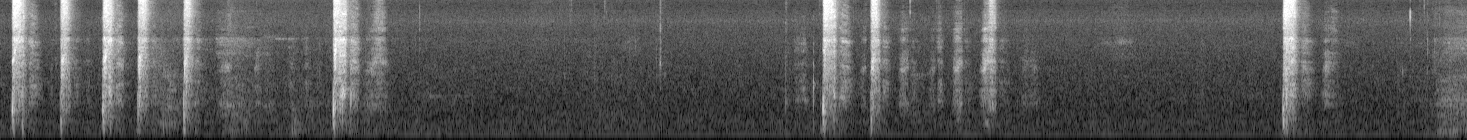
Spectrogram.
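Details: Cat sneezing: about ten short, sharp sneezes, first in a rapid cluster and then in separate bursts.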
